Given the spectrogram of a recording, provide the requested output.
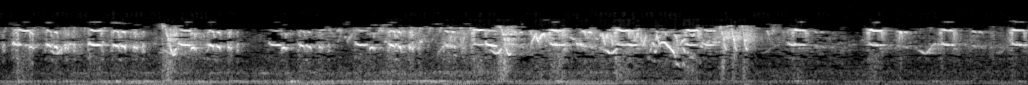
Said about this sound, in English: The chorus of birds heralds the dawn in the African bushveld.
